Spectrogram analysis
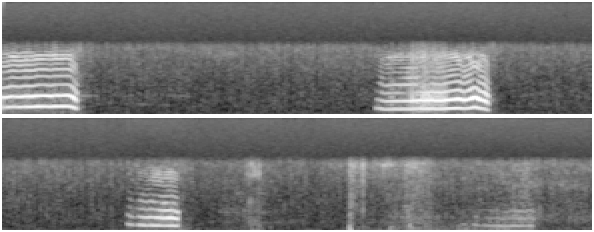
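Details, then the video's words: Sleeping pet cat named Pippin snoring: rough, buzzy nasal snores recurring every few seconds, with quiet pauses and faint breathy sounds between. "Cats snore too!"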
